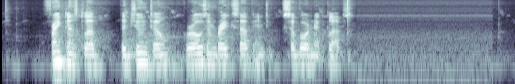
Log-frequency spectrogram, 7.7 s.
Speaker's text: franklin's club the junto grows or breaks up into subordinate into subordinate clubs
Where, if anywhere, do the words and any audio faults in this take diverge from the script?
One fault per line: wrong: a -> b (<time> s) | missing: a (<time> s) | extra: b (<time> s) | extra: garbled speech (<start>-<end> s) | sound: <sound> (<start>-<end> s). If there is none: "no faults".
wrong: or -> and (3.1 s)
missing: into subordinate (4.9 s)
